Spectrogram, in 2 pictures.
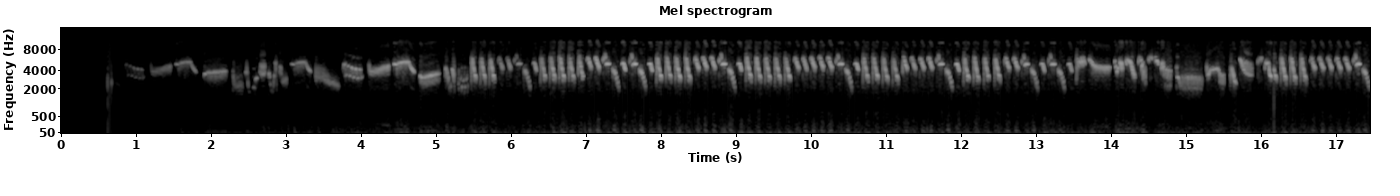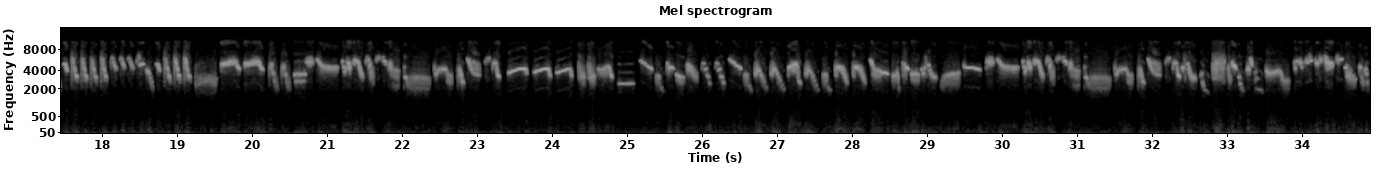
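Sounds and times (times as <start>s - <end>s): starling singing: 0.9s - 34.9s.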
